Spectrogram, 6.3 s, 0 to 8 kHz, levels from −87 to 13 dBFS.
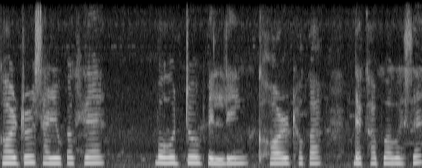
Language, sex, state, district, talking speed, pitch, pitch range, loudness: Assamese, female, Assam, Sonitpur, 85 wpm, 265 Hz, 255-280 Hz, -15 LUFS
